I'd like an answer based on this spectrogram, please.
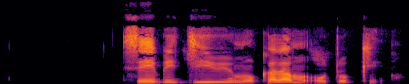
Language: Adamawa Fulfulde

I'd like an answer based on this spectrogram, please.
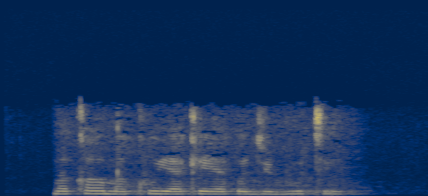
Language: Swahili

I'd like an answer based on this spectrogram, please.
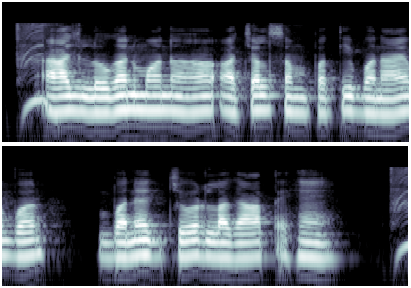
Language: Chhattisgarhi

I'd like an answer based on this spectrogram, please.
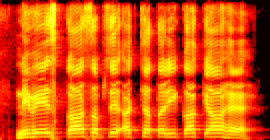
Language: Hindi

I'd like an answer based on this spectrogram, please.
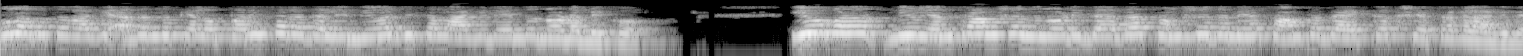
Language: Kannada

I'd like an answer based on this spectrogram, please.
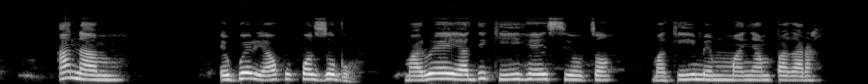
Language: Igbo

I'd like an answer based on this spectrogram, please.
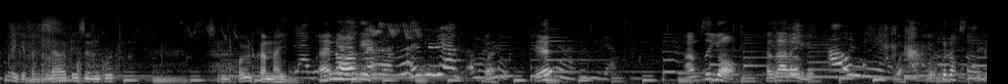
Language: Arabic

